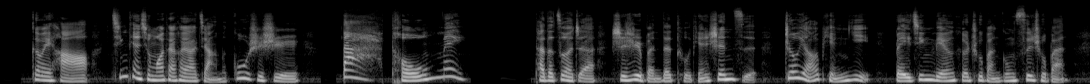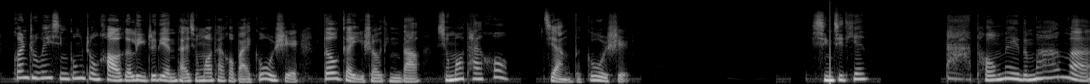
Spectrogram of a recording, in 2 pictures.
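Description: A block of digital silence occurs at 19.20 s. For about 1.3 ms, which fits a 64-sample block, the output drops straight to zero and returns with no fade, so the gap is heard as a tick or dip in the speech rather than an audible gap.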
